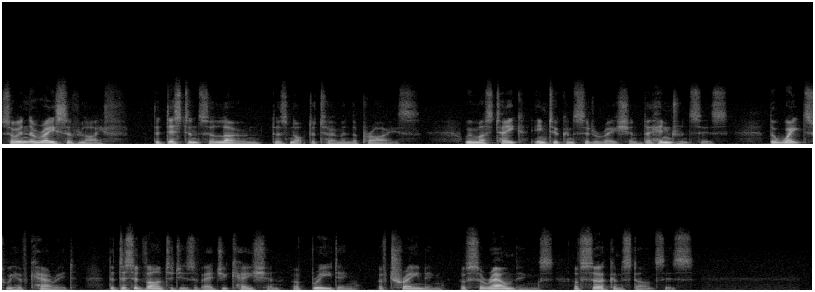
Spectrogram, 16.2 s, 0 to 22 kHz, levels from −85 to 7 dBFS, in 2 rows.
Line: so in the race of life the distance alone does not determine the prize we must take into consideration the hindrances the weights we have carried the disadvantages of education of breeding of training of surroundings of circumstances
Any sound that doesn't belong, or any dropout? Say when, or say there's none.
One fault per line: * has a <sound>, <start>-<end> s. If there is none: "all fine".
all fine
